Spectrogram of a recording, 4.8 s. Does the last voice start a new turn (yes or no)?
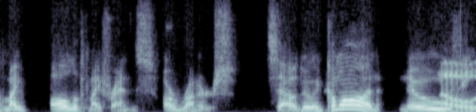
yes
